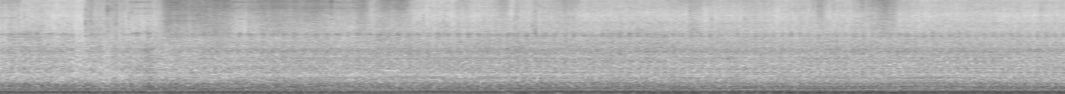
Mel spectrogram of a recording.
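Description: A nearby truck engine idles with a steady low rumble.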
